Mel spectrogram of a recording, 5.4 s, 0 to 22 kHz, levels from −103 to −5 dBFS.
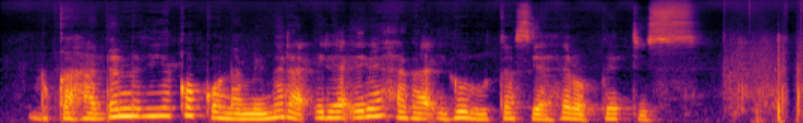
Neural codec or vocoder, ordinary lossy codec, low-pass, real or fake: codec, 44.1 kHz, 7.8 kbps, Pupu-Codec; none; none; fake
